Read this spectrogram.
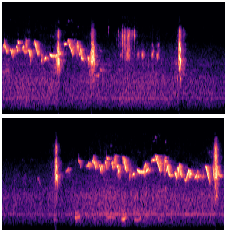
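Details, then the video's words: Bullock's oriole song: rapid strings of clipped, slurred whistled notes that open and close the stretch around a quiet gap broken by a few sharp clicks. "Bullock's Oriole Bird Sound, Bird Song, Bird Call"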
